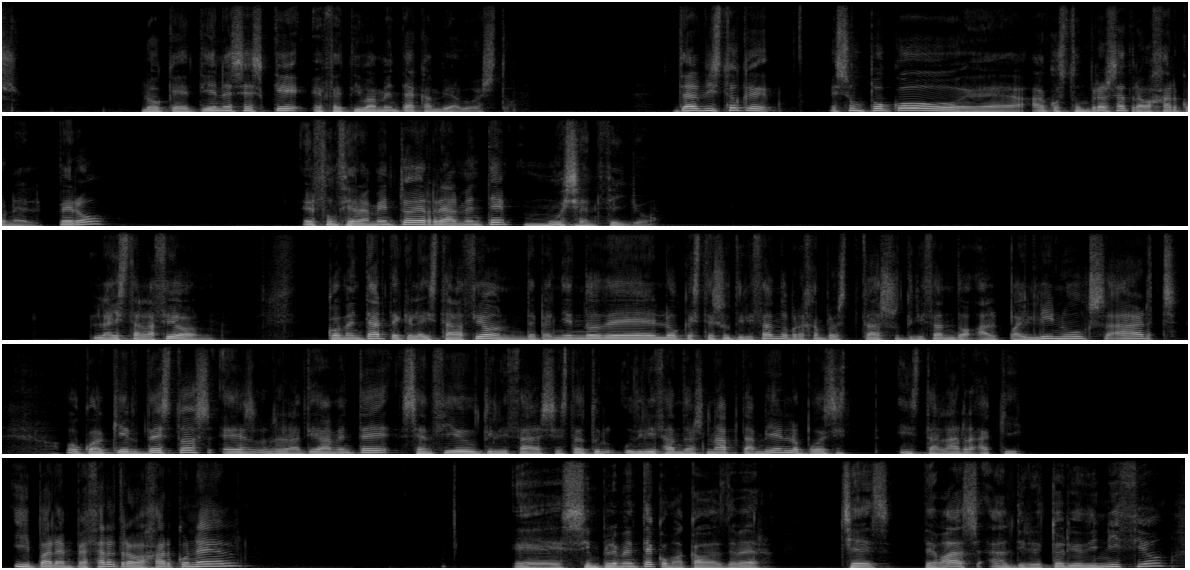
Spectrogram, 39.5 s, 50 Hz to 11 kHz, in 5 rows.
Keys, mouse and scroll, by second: 0.0-0.6 typing, 1.9-5.2 drag, 1.9 typing, 6.9-9.1 drag, 9.1-11.8 scroll down 3, 11.8-13.2 scroll up 1, 13.2 click, 15.4-16.3 scroll down 1, 16.3-19.9 scroll up 2, 19.9-21.2 scroll down 3, 21.2-22.6 scroll up 2, 22.6-30.6 drag, 30.6-34.3 scroll down 4, 34.3 click, 35.4-36.0 scroll down 1, 36.7-39.5 drag.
